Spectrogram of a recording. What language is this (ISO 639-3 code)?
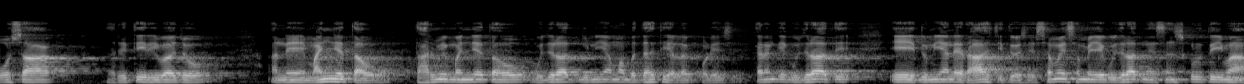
guj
